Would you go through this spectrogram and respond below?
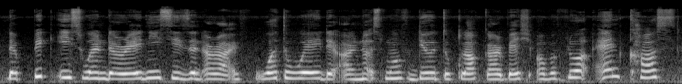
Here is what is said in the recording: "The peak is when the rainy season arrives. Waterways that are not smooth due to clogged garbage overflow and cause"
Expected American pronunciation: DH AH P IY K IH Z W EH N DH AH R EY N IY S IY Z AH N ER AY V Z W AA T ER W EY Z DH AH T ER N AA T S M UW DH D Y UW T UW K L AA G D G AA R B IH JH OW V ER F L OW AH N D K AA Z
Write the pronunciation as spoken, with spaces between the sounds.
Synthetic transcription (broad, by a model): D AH P IY K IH S W EH N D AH R EY N IY S IY Z AH N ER AY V W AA T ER W EY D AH T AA N AA T S M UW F D Y UW T UW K L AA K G AA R B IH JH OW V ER F L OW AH N K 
